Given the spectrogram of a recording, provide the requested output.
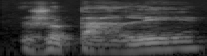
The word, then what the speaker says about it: je parlais: school or at university, be mindful of the pronunciation of the first one, je. It ends in ai, but it does make the sound e. Je parlais, we saw 3 examples, I tried to insist on them.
